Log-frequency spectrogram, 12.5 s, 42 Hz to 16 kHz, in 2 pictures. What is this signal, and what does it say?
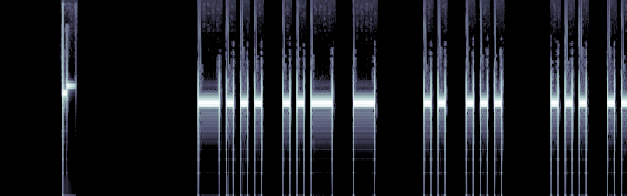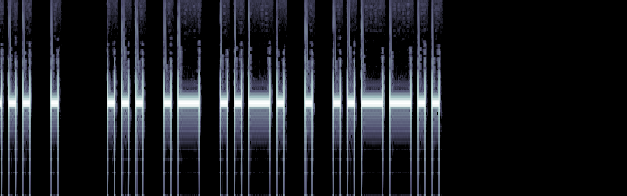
Morse code, heard as a keyed tone, about 17 wpm, 700 Hz. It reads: BUT IS SHE SAFE?
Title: Sentences from Top 900 Words 17wpm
